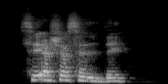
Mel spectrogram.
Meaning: CHSLD; initialism of centre d'hébergement et de soins de longue durée (“long-term care and housing center”)
- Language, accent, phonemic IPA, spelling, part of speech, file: French, Canada, /se.aʃ.ɛs.ɛl.de/, CHSLD, noun, LL-Q150 (fra)-CHSLD.wav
